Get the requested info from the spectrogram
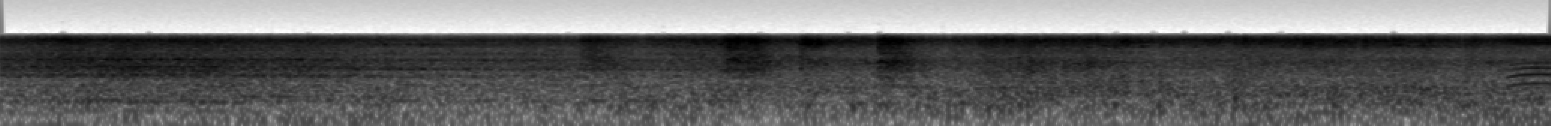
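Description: Diesel-hauled container freight train running through the station: the locomotive passes first, then a steady rumble of wagons and wheels on the rails, with a few sharp clanks about four to six seconds in.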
